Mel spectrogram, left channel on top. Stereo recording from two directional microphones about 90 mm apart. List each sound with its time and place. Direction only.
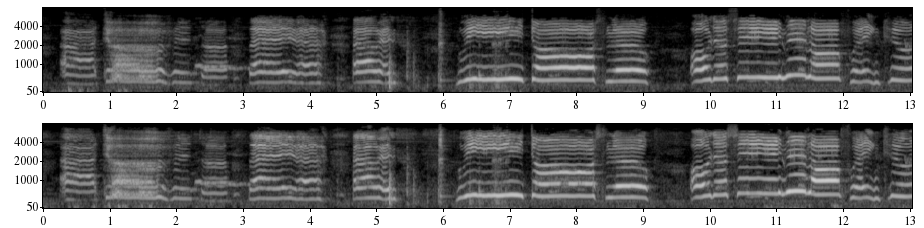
0.3 s child singing: 35° right (ahead or behind)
